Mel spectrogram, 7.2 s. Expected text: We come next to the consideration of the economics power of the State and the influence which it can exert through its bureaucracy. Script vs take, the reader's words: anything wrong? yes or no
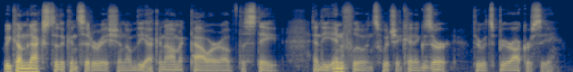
yes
